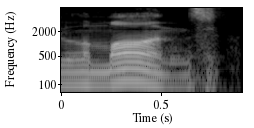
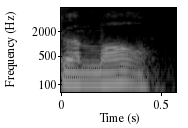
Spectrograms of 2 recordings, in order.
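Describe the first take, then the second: First: The name is said with an English-style pronunciation. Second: The name is said with a French-style pronunciation. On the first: The speaker calls it wrong. "I used to say Le Mans" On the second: The speaker calls it right. "proper pronunciation is Le Mans"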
